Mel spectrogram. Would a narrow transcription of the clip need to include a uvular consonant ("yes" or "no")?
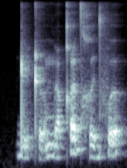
yes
